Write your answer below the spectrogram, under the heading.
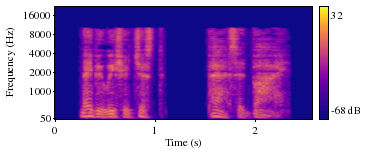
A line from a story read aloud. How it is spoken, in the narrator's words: said, aware that she had dropped her voice to a near whisper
